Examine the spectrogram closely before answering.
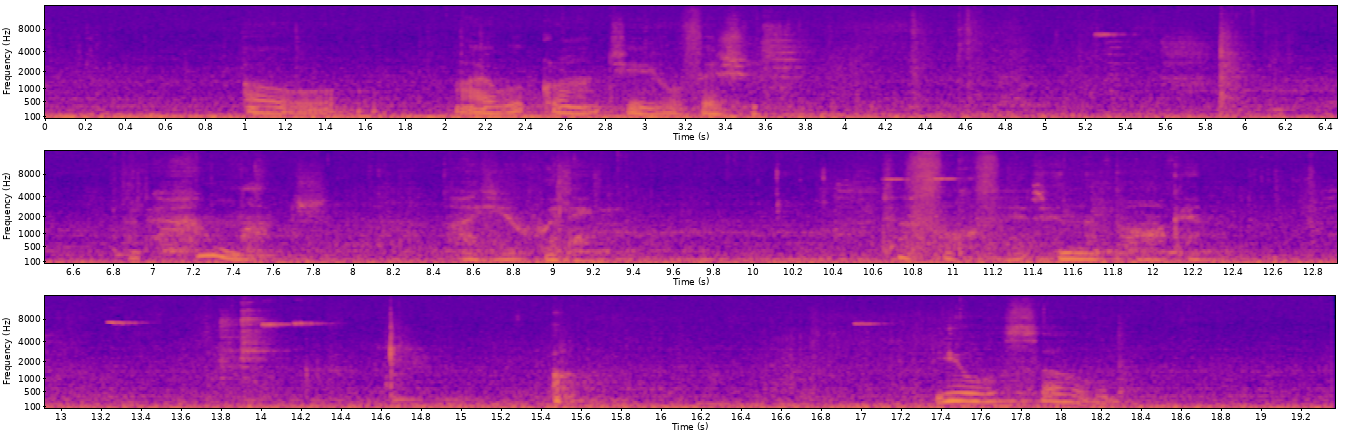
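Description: A woman speaks softly and calmly, close by.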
